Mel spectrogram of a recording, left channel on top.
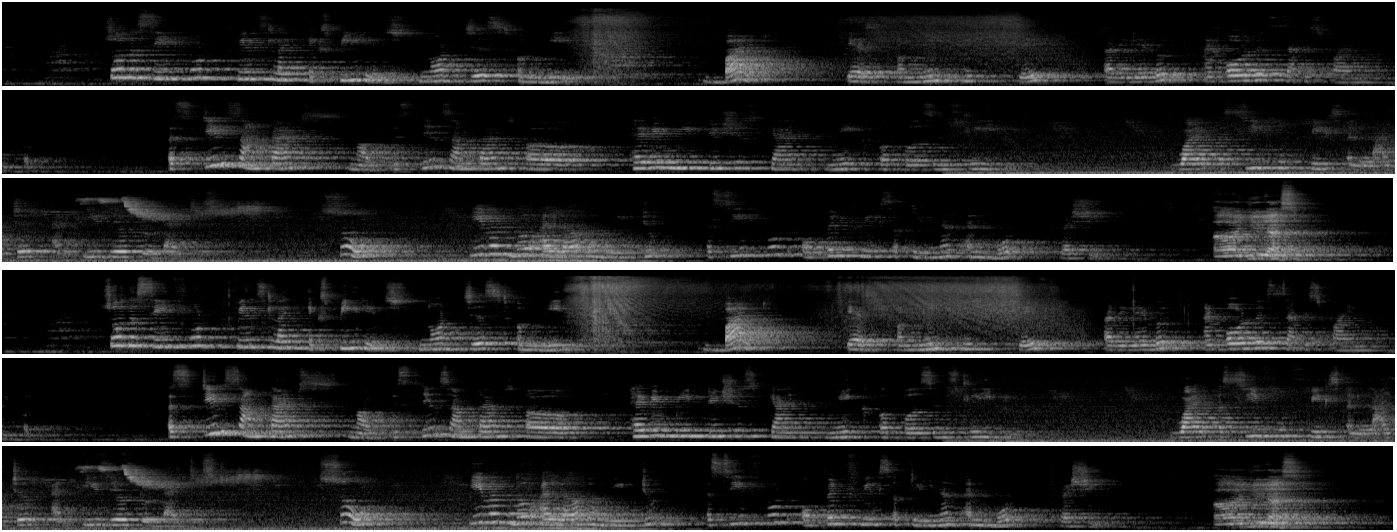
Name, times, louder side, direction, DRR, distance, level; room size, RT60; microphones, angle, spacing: voice 1, 0.3-0.7 6.0-6.6 12.1-12.2 40.0-40.8, left 2 dB, 80° left, 3.2 m, -30 dB
voice 2, 1.0-5.8 7.0-7.8 8.4-10.6 11.0-14.3 15.6-19.9 20.2-24.1 25.6-30.0 31.0-31.9 32.5-34.6 34.9-38.1 38.4-38.9, right 1 dB, 80° right, 2.4 m, -31 dB
sound 1, 2.2-3.1 5.6-11.4 11.8-11.9, right 10 dB, 55° right, 0.8 m, -40 dB
sound 2, 23.3-33.7, right 1 dB, 10° right, 2.5 m, -42 dB
19.0 x 7.3 x 8.7 m
head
